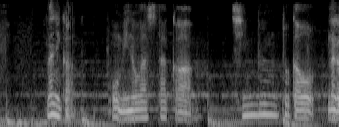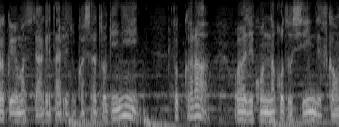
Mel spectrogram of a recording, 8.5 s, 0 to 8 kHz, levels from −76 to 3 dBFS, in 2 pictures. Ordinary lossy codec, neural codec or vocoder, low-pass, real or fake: Opus, 16 kbps; none; 7.2 kHz; real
